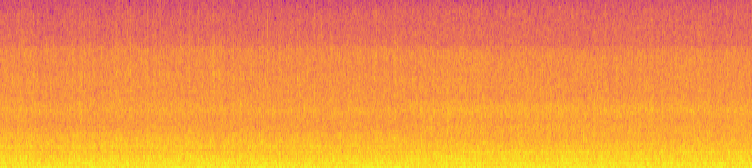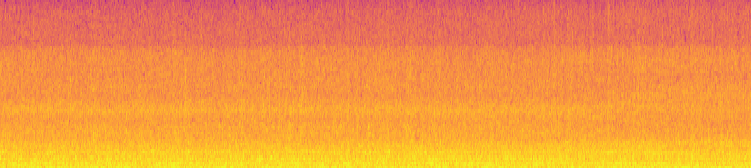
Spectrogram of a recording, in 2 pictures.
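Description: Steady rush of flowing stream water, an even noise without breaks.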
